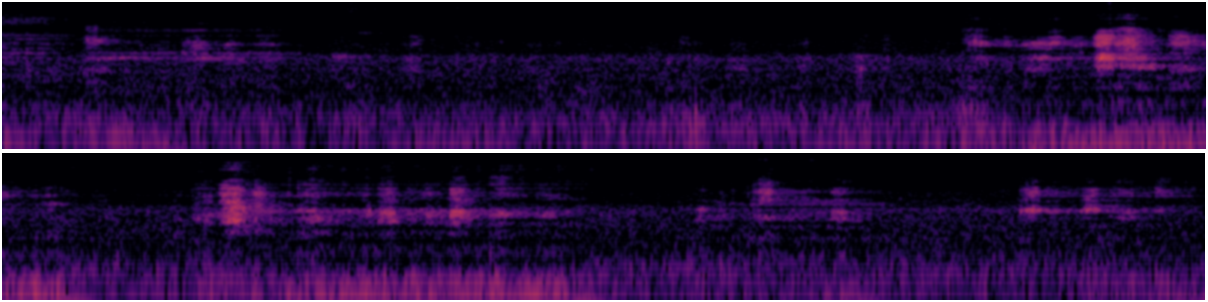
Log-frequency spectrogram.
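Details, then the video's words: A pit bull puppy and an adult husky at play, the puppy dominating; scattered breathy panting bursts and short whimpering yelps come and go over a steady faint hum, quiet and irregular. "щенок пит буль доминирует в игре взрослого хаски"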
